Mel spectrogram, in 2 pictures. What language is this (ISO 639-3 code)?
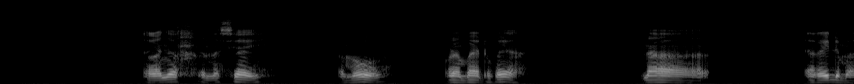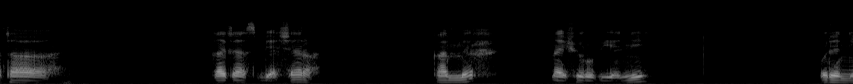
mas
